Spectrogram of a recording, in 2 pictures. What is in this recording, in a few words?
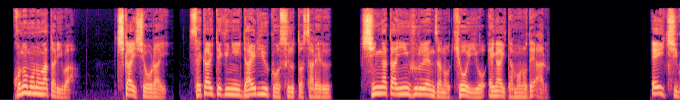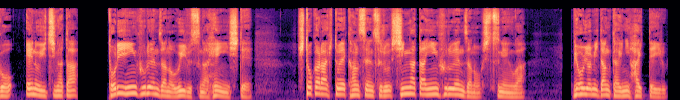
male voice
